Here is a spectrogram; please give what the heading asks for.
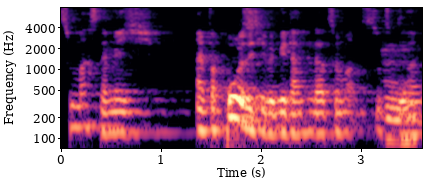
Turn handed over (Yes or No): Yes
